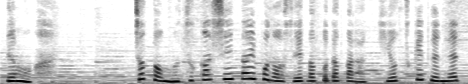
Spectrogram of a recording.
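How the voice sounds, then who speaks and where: A woman's voice: very high voice, big pitch swings, very fast, faint music behind. A woman playing a girlish young female character in a Japanese visual novel. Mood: wistful, hesitant.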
